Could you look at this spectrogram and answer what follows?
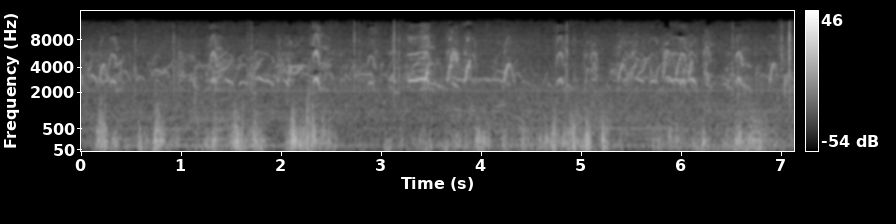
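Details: Flocks of black-bellied whistling ducks flying and crisscrossing at STA-1W, West Palm Beach, Florida, give many overlapping high, squealing whistles, with low thumps of wind and handling noise underneath.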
